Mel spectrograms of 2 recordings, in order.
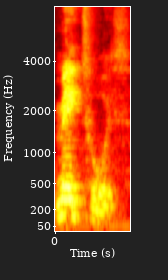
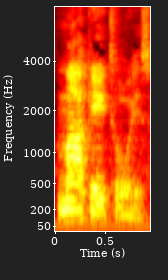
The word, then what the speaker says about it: Maketoys: today's discussion which is make toys or as they are supposed to be pronounced ma Kade toys which is a play on words of it looking like make toys for a Western audience and meaning like demon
